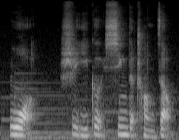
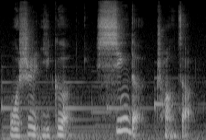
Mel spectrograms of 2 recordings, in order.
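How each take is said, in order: First: The stress is on the word 我. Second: The stress is on the word 新的.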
